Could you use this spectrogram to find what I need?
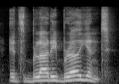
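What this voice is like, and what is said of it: Bad put-on English accent. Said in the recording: “That was the worst English accent you have ever heard.”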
